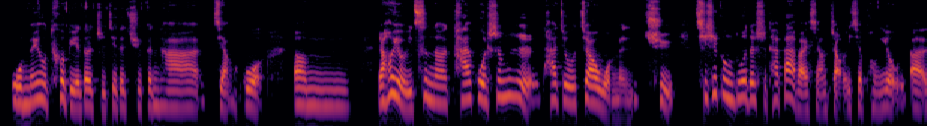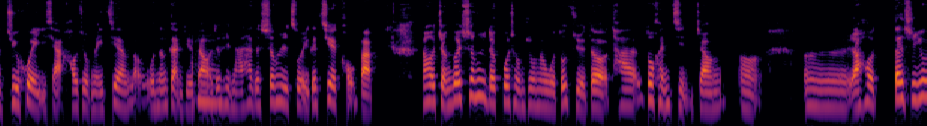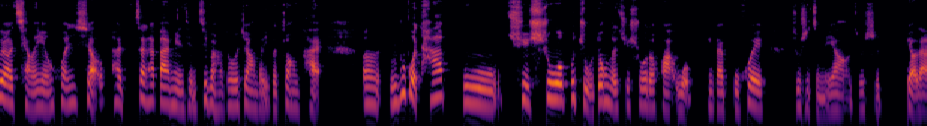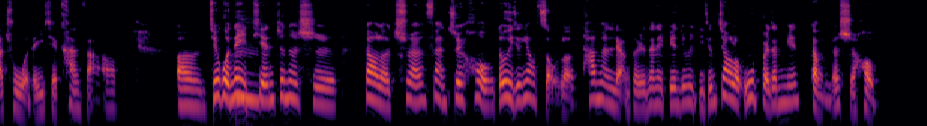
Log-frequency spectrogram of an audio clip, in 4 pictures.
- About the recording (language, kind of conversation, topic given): Chinese, podcast, 当说真话可能会伤到人时，你该怎么把握分寸？
- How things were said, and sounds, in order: other background noise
